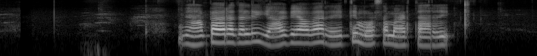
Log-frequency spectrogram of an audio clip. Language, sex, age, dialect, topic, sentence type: Kannada, female, 18-24, Central, agriculture, question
